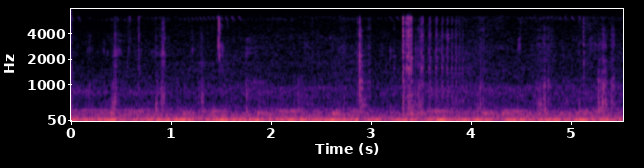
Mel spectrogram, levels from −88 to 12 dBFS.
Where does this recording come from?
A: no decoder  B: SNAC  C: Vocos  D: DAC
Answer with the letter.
A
